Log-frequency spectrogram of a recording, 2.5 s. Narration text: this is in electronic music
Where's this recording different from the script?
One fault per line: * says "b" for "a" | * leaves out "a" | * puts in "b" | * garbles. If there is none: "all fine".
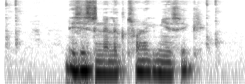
all fine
